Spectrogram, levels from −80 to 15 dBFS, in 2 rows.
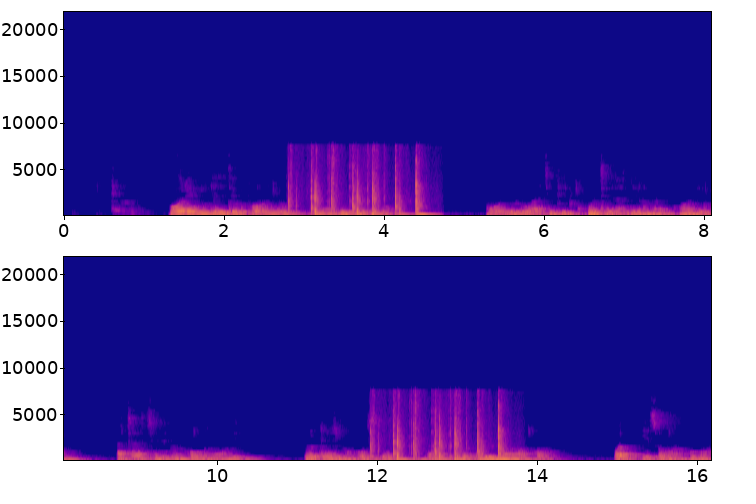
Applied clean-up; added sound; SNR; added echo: none; Run; -4 dB; reverberation time 0.9 s.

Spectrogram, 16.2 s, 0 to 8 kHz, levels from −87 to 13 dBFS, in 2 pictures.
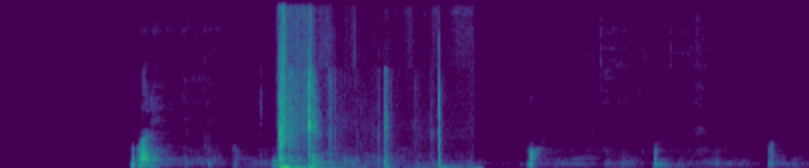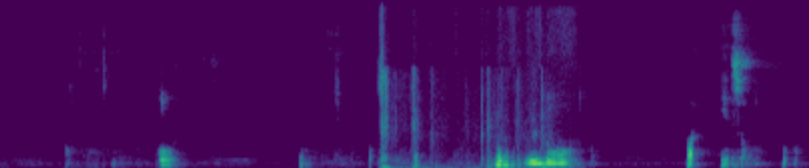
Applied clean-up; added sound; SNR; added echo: neural mask model DeepFilterNet 3.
